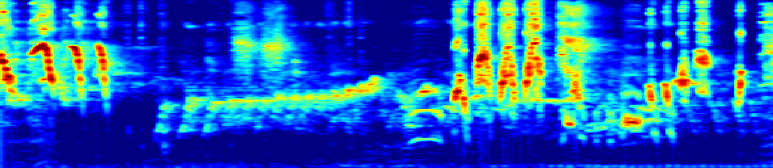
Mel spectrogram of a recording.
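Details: White-rumped shama, a fighter bird singing to provoke rival shamas, gives harsh rasping notes and a drawn-out buzzy slur, then sharp clicking and whistled fragments over a constant low hum.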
